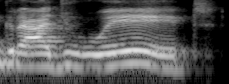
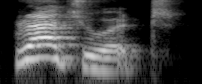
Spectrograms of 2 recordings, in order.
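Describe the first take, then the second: First: "graduate" slow, with long "ATE"; "graduate" as "grad-ju-AYT"; verb pronunciation. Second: "graduate" slow, stressed on GRAD; "graduate" with short final syllable; noun pronunciation. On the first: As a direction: stretch the end of "graduate". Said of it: "I'm not saying graduate". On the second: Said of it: "For the noun". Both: Shown as a demonstration.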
